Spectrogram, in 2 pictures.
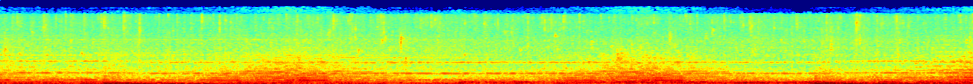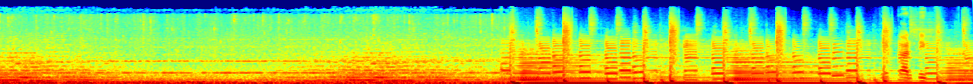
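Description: Heavy rain pours in a steady, dense hiss, loud and close, for most of the stretch before music takes over near the end.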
